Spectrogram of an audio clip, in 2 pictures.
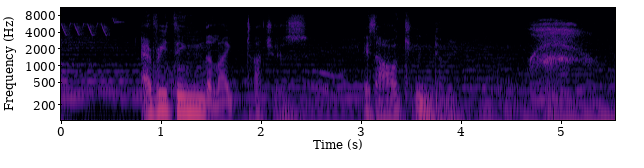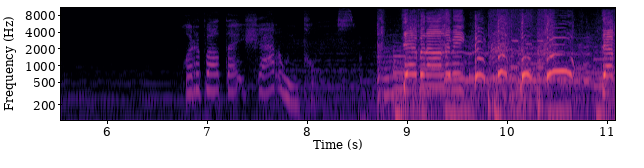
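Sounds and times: baby cooing: 2.5 - 2.9.

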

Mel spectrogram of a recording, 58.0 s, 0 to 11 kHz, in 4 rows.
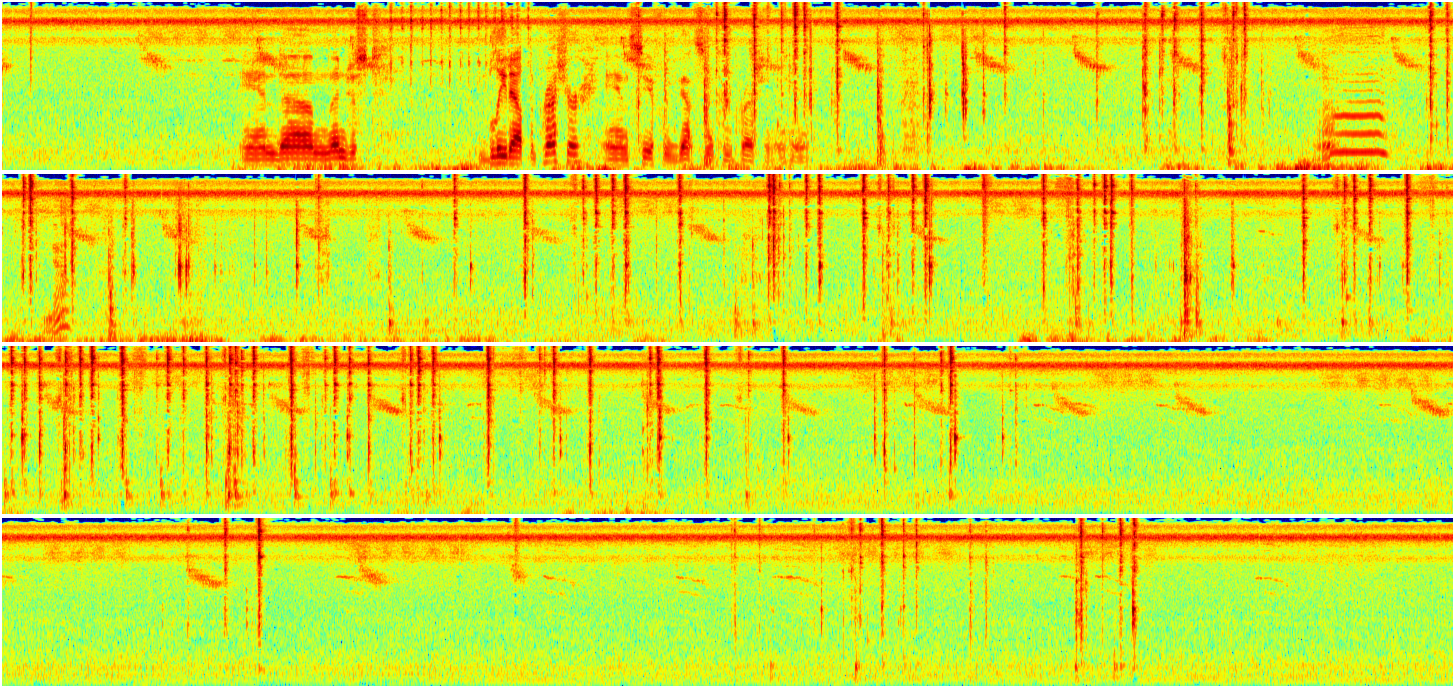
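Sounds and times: crickets trilling: 0.0 - 58.0
clicks and knocks on metal workbench: 27.5 - 35.7.

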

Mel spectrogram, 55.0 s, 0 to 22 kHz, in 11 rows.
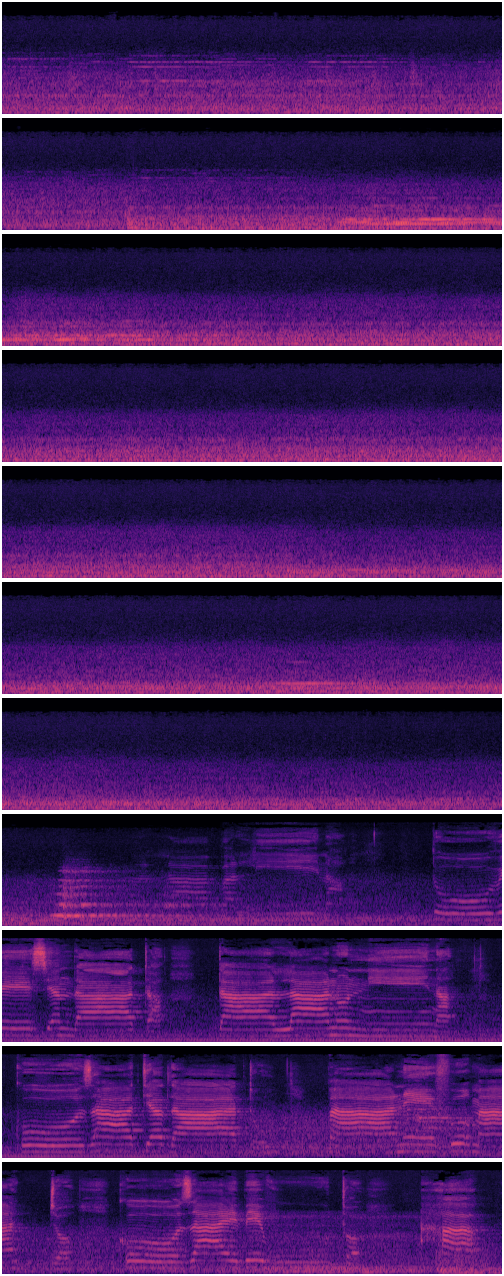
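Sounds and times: steady low rumble: 0.0 - 55.0
faint held tones: 35.5 - 37.6.

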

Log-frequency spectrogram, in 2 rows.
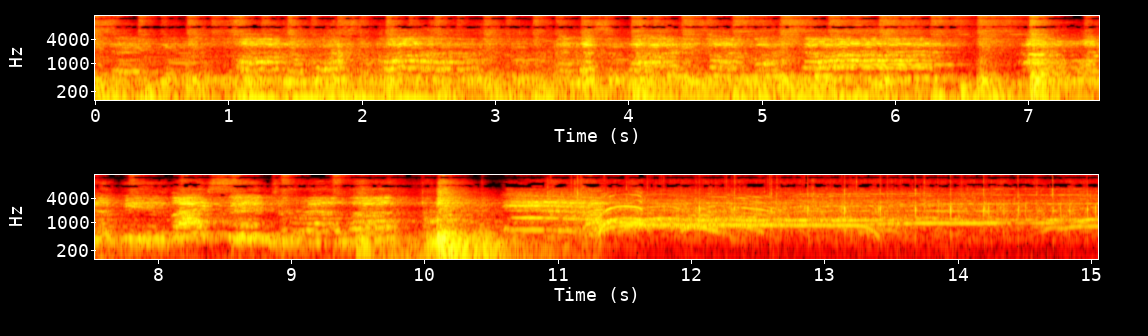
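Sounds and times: choir singing with band: 0.0 - 10.7
audience cheering: 10.6 - 15.0
people clapping: 10.9 - 15.0.

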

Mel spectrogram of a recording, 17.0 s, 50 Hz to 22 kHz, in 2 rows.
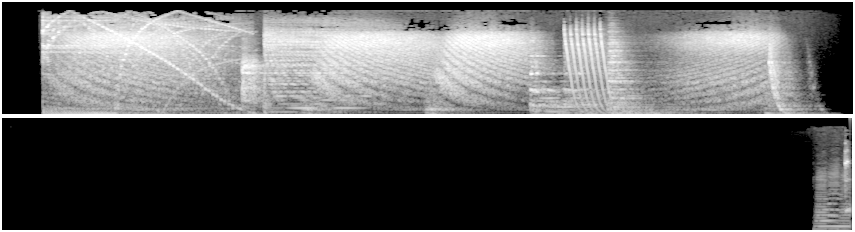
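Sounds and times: synthesizer logo jingle: 0.5 - 8.2, 16.7 - 17.0.

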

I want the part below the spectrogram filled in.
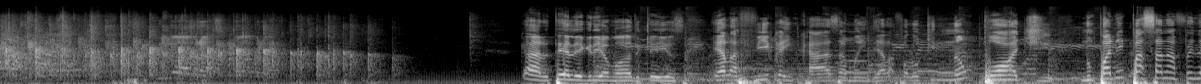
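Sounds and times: audience clapping: 0.0 - 4.2.

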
